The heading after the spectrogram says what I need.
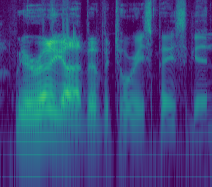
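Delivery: mid-yawn. Narrating a game playthrough to viewers, yawning. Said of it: "I'm sorry for yawning so much".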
